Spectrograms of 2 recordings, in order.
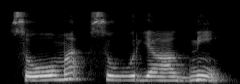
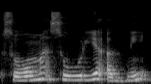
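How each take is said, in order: First: The last two words are joined together. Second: The last two words are said separately. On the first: "When you join it, it becomes Soma Suryagni" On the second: "This is Soma Surya Agni"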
